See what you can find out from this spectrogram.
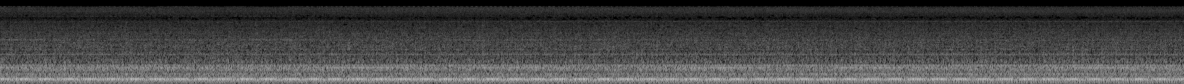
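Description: Steady high-speed spin hum with a faint, loosely regular thump about twice a second riding on it; knocking in spin, cause unknown.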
